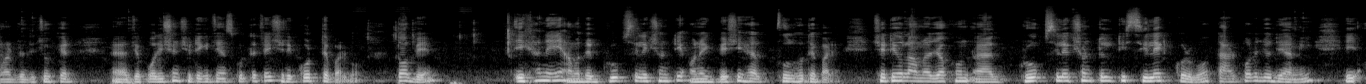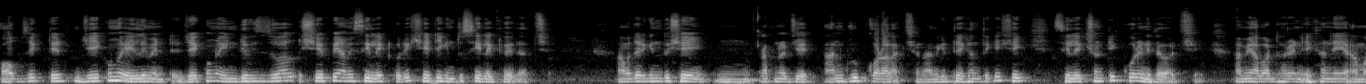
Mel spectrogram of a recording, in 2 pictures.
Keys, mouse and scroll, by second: 3.1 ctrl+z, 4.9 click, 8.7 click, 10.3 click, 12.5 click, 18.3 click, 24.2 click, 25.7 click.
